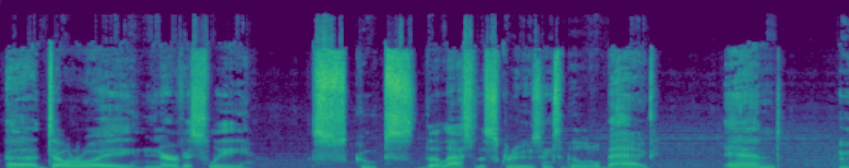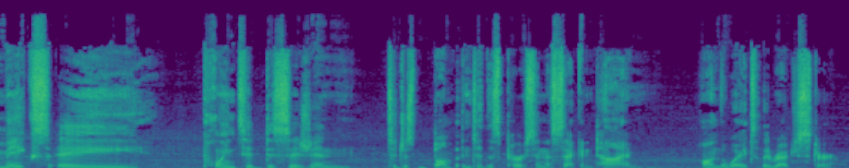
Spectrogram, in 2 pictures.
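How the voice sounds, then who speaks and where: Deep-voiced man improvising a story. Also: measured pace, faint music behind. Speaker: player narrating own character. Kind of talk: improvised tabletop game storytelling.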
